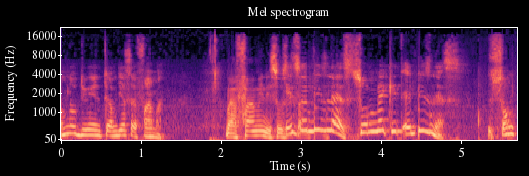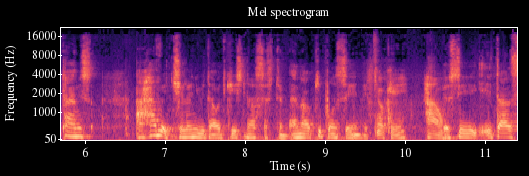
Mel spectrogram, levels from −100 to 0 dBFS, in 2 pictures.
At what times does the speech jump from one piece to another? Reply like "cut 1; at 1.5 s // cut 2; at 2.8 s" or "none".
cut 1; at 5.4 s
